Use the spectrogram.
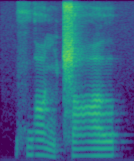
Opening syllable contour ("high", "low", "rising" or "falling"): falling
